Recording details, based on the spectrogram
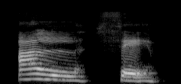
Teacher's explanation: in Spain, we're going to make each of these sounds with a lisp.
